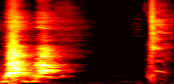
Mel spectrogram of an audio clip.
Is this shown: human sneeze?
no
